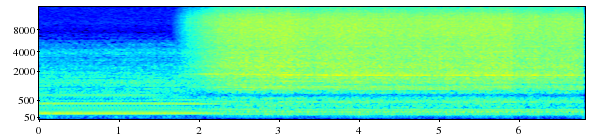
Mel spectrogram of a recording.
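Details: 1972 Plymouth Roadrunner 383 Magnum V8, first start after sitting 15+ months unrun, during cam break-in, restarted after resealing a leak with gasket and RTV: smooth, steady raised-idle rumble, even beat, no knocks or misses; normal fast idle.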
